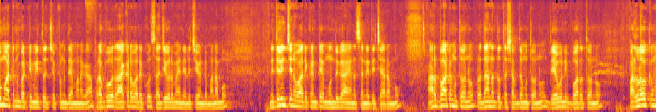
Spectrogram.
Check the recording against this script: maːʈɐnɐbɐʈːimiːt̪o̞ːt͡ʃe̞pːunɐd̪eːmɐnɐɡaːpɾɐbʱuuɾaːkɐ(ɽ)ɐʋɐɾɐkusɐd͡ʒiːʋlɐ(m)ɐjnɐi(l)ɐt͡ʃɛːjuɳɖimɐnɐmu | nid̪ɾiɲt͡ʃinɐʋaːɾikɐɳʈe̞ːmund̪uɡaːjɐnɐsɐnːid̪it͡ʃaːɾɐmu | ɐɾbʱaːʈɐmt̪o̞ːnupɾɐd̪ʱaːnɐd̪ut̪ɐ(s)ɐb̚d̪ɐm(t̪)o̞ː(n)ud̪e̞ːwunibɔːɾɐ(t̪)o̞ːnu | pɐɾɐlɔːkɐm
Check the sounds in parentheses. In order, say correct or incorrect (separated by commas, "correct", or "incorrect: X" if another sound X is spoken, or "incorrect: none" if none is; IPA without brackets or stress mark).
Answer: correct, correct, correct, incorrect: ʃ, correct, correct, correct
